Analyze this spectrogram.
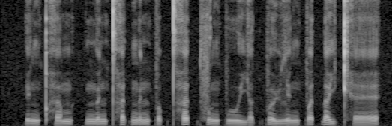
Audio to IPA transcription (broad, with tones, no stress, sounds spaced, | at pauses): ɪ˨˩ ŋ pʰ ɐ˨˧ m | n̪ ɵ˨˧ n t̪ʰ ɐ˧ t̚ ŋ ɵ˨ n p ɐ˨ p̚ t̪ʰ ɐ˥ t̚ f ʊ˨ ŋ p uː˨˩ j ɐ˥ k̚ p ɵ˨ ɥ l ɪ˨˩ ŋ p ɐ˥ t̚ ɐ˨˧ j kʰ ɛː˨˥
